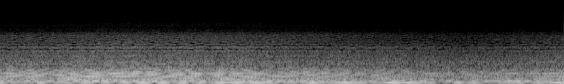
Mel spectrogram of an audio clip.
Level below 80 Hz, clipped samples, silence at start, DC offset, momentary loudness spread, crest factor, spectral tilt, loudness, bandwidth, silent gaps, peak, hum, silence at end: -26 dBFS; under 0.1%; 0 s; under 0.1%; 6 LU; 12 dB; -9 dB/octave; -20 LUFS; 6.4 kHz; none; -6 dBFS; none; 0 s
